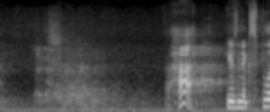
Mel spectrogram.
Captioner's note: laugh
